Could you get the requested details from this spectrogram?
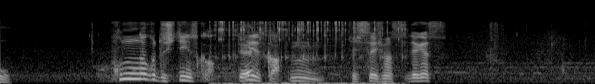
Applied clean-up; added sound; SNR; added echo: none; Rattle / Rattle (instrument); 3 dB; none.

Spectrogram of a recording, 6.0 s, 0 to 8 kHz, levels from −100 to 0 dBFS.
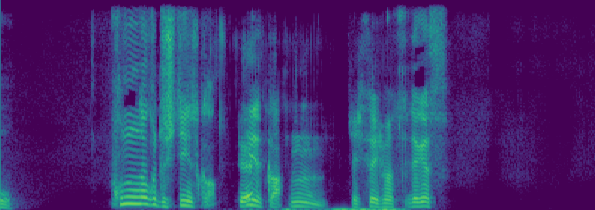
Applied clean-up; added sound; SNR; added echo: neural mask model Resemble Enhance denoiser.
